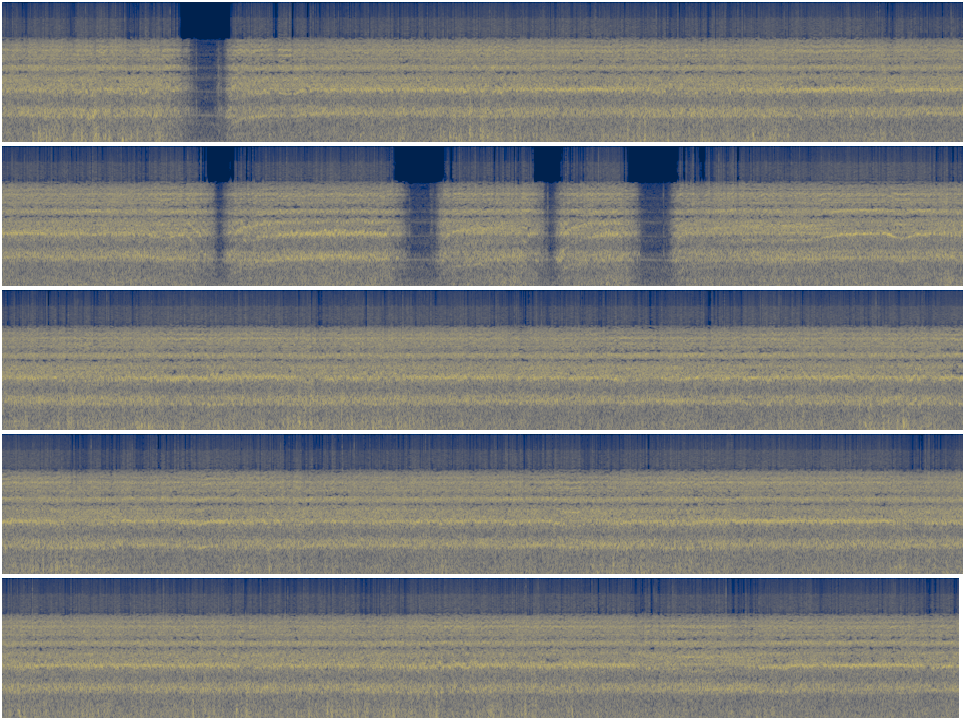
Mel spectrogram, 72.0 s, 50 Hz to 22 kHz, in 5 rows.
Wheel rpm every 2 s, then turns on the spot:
220, 110, 230, 240, 230, 220, 230, 230, 140, 190, 120, 120, 150, 220, 230, 220, 230, 240, 230, 230, 230, 230, 230, 230, 230, 230, 220, 230, 230, 230, 230, 230, 230, 220, 220, 230.
none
